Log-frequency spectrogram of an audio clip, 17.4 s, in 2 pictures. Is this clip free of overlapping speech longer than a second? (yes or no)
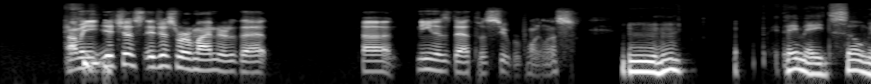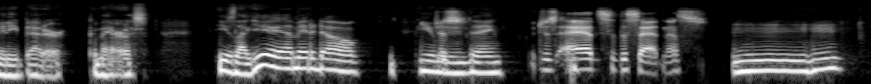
yes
